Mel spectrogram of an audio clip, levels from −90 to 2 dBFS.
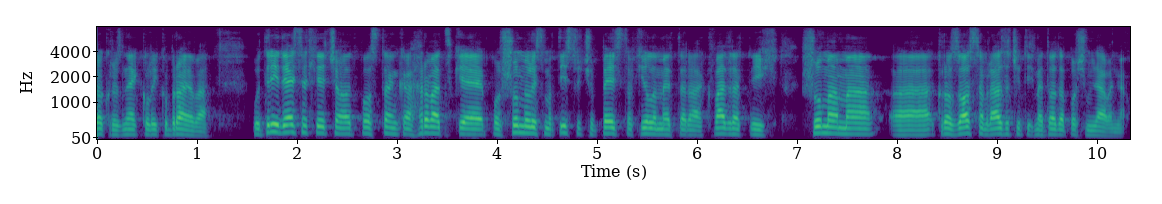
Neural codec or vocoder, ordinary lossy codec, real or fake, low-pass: codec, 16 kHz, 4.8 kbps, FACodec; none; fake; none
